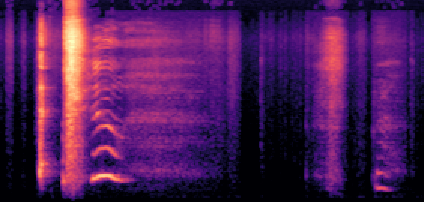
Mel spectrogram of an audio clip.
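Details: Adult with a full-blown cold sneezing: one loud explosive sneeze with a sharp intake before it, then a brief voiced trailing sound and a few quieter breaths.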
